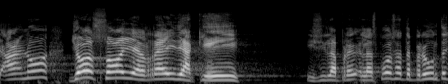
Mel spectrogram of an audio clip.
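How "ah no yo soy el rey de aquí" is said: louder, slow boastful mock husband; arrogant husband. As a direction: proclaim yourself king of the house. Arrogant husband arriving home.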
